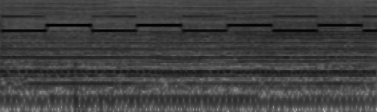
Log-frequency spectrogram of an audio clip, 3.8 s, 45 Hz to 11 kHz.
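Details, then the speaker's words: DJI Mini 2 controller critical low battery alarm, triggered at 10% battery during a windy flight: fast alternating two-tone beeps at double rate, about four cycles in four seconds. "Critical battery, critically low battery. And it said that at 10%. So now you hear the beeping is double time. So it's really freaking out right now."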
